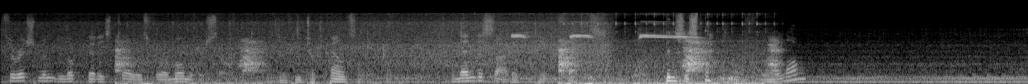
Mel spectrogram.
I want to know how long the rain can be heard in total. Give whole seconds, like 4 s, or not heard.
6 s.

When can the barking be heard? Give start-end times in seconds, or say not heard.
1.1-2.7, 5.5-7.8.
